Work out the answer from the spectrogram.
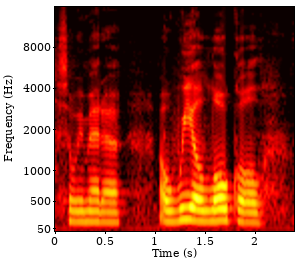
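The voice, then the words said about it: Put-on New York/Boston accent. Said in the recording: “That was my New York accent. ... That was your New York accent? No, it wasn't. That was way more Bostonian.”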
